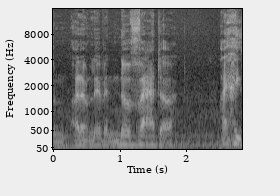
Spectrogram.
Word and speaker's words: Nevada: There is actually a YouTube video from I think it was NBC News all about the correct pron correct pronunciation and it really is apparently Nevada.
